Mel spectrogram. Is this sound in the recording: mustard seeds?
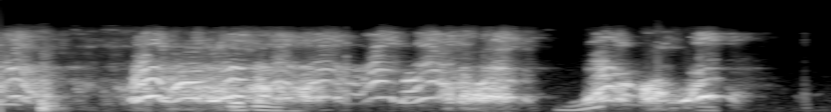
no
